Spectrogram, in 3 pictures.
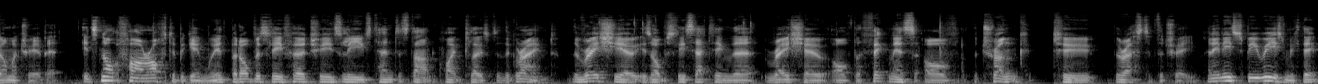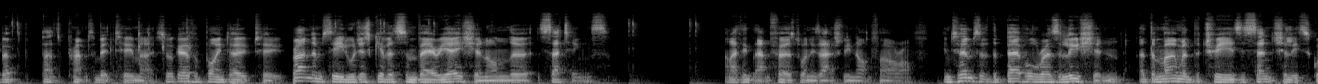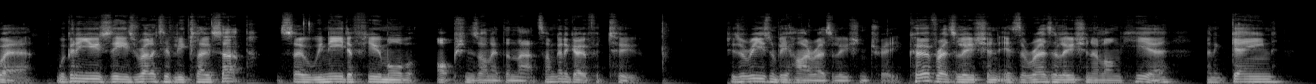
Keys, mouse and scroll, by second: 0.8-1.7 scroll up 1, 1.7 middle click, 2.3-2.7 scroll down 1, 5.6 click, 9.5 shift+middle click, 13.2 click, 14.2 KP_Decimal, 14.5 KP_0, 14.9 KP_2, 15.4 KP_Enter, 16.4 click, 24.8 middle click, 26.0-26.8 scroll up 1, 28.4 click, 33.1 middle click, 38.6 click.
